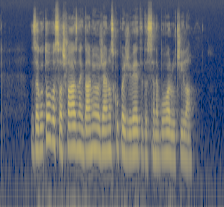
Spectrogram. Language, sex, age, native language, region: Slovenian, female, 18-29, Slovenian, Drava region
